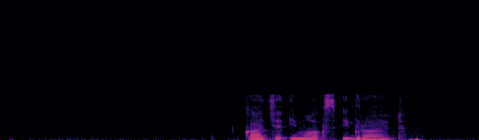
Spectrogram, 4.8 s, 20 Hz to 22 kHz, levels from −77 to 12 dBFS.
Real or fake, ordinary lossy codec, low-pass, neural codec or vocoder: real; MP3, 64 kbps; 7.2 kHz; none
